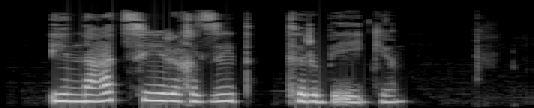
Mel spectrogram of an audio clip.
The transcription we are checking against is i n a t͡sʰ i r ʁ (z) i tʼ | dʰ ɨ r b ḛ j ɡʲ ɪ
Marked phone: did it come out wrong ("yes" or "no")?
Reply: no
